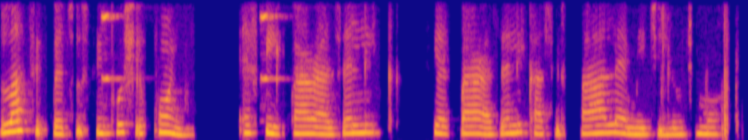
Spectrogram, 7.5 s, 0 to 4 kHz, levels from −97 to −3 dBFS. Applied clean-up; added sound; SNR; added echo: none; Bowed string instrument; 11 dB; none.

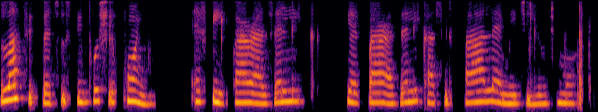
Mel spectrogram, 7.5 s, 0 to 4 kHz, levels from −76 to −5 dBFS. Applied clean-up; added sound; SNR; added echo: none; none; none; none.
